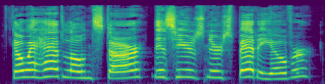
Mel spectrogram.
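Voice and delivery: high, loud CB operator voice; radio nurse. Acted. Nurse Betty answers Lone Star's radio call, high and loud. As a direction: pitch it up and project to the truckers.

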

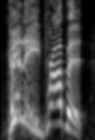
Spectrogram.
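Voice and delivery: high, loud yell at a dog; shouted command. A narrator's reading. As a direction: bellow the order in exasperation. Junior shouting at his dog.

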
